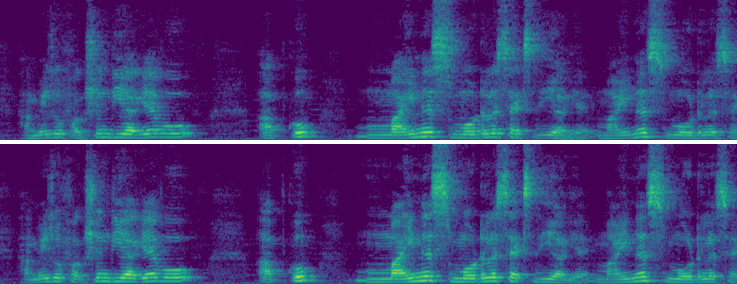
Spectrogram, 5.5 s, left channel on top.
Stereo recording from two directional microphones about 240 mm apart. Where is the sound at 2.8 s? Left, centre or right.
Right.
